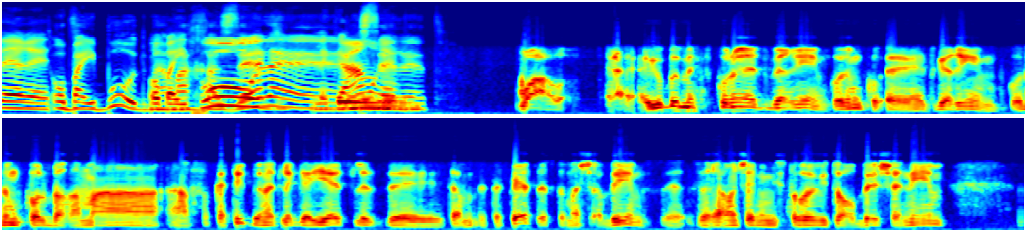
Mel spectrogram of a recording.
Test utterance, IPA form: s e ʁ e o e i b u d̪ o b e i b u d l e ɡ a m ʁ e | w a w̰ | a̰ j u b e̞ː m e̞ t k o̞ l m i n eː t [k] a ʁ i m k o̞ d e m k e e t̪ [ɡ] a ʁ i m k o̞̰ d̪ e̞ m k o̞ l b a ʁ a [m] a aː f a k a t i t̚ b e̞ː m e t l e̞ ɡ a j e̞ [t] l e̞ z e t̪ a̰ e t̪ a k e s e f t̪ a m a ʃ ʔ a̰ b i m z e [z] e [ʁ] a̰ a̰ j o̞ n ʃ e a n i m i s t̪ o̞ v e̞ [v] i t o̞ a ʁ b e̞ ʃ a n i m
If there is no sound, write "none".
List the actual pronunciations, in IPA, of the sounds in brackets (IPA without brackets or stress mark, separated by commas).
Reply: ɡ, ɡ, m, s, z, ʁ, v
